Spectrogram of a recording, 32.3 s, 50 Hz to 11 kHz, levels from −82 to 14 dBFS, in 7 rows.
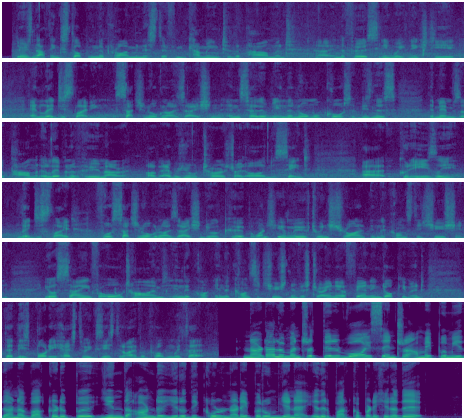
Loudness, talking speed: -28 LUFS, 200 wpm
